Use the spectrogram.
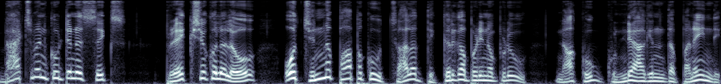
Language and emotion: Telugu, surprised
